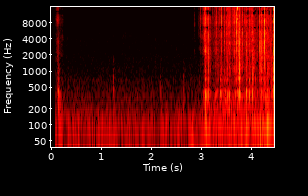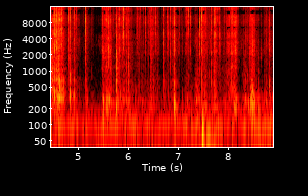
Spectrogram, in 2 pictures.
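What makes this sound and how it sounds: A hand-sized solid ball of wound plastic packing tape, pale green with colored layers, is sliced and peeled with a utility knife blade. After a faint click and about three seconds of near silence, dense, bright crinkling and tearing of the tape layers runs continuously in uneven bursts to the end.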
